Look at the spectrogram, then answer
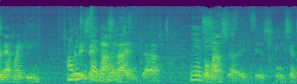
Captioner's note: spanish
